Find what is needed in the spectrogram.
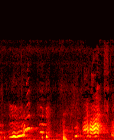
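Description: Children laughing and squealing in short bursts, with a high, wavering shriek near the end.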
